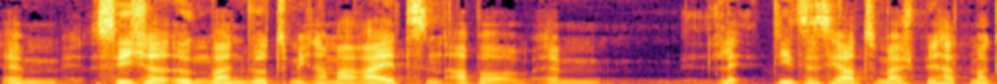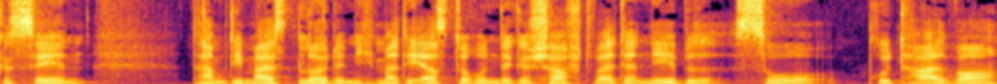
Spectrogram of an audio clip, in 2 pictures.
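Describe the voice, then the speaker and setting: With a dark, mellow tone, a man speaks in a flat monotone. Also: medium pitch for a man, moderate pace. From Swabia, southwest Germany. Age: 40s. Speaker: ultramarathon runner. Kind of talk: casual interview.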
